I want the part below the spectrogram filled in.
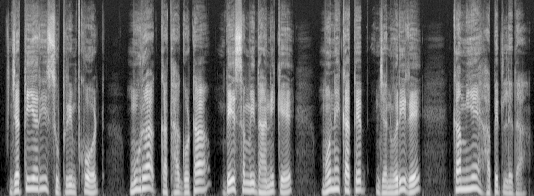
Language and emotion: Santali, neutral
